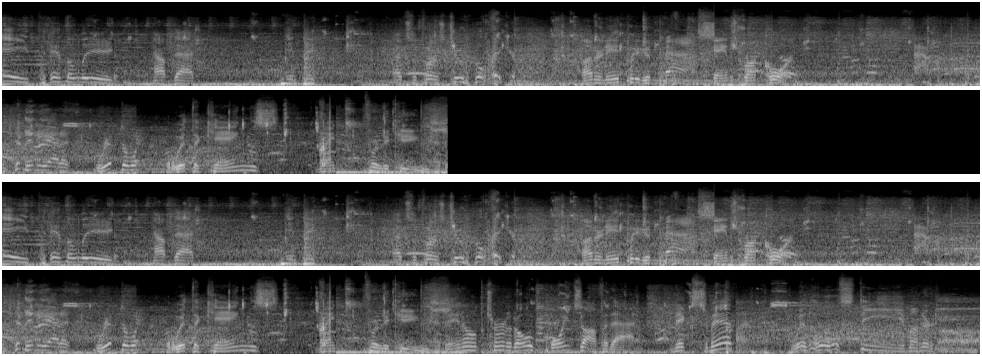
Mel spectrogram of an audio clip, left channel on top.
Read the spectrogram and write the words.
in the league. Have that. That's the first 2 of the Lakers. Underneath, pretty good pass. James front court. And then he had it ripped away with the Kings. For the Kings. And they don't turn it over. Points off of that. Nick Smith with a little steam under.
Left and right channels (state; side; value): drops out; left; at 14.2 s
